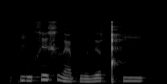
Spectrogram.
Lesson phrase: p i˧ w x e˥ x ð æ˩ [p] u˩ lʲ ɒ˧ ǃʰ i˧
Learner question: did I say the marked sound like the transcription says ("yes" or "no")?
yes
